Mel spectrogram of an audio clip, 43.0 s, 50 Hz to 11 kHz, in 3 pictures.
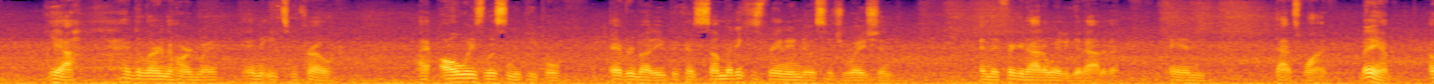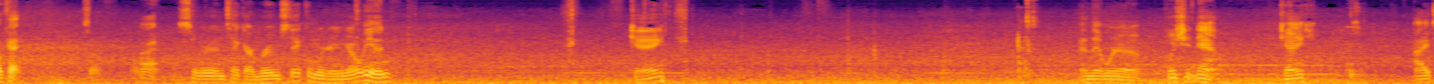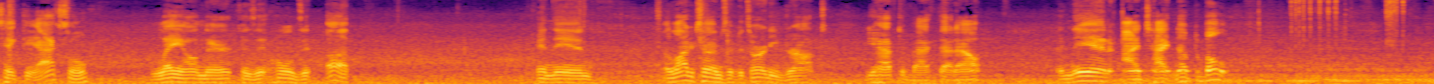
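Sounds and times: vehicle engine rumbling: 0.0s - 43.0s
ratchet wrench clicking: 41.2s - 42.8s.

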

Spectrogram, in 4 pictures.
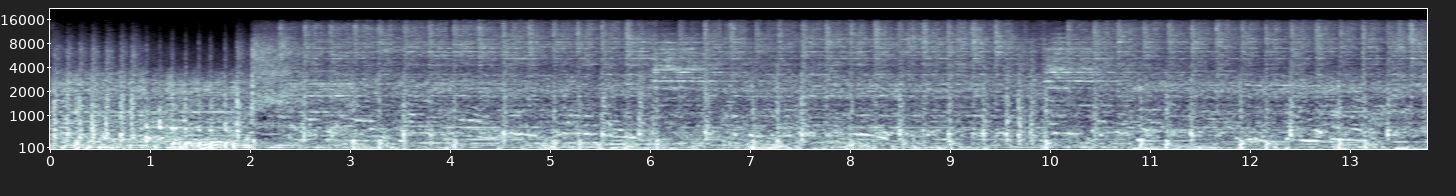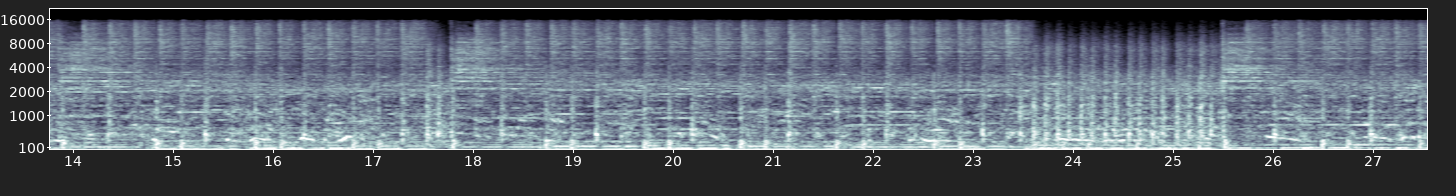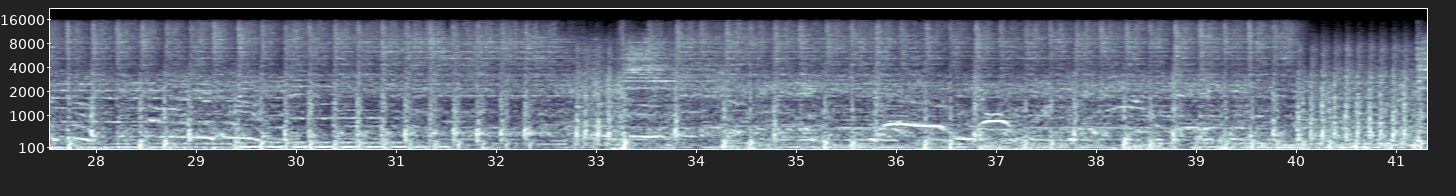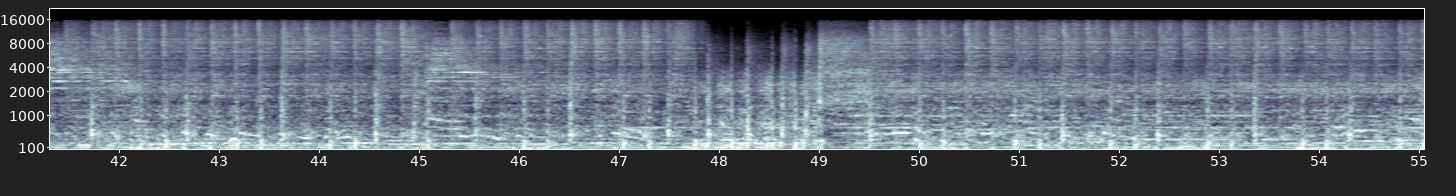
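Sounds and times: drum kit: 0.0s - 55.0s
electric guitar: 0.0s - 55.0s
punk band playing live: 0.0s - 55.0s.

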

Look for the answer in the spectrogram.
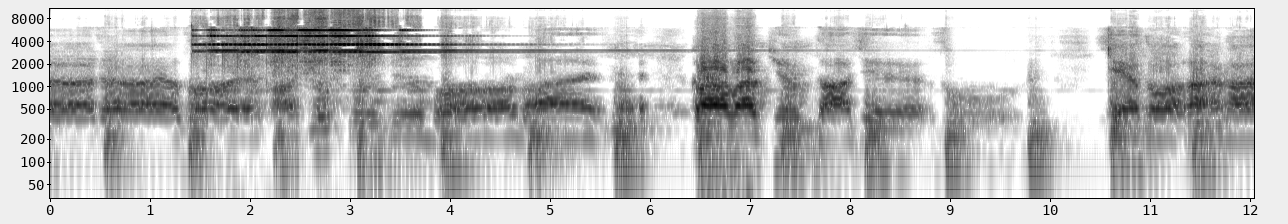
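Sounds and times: man chanting: 0.0s - 9.8s, 10.6s - 12.0s
hand bell ringing: 1.4s - 6.8s.

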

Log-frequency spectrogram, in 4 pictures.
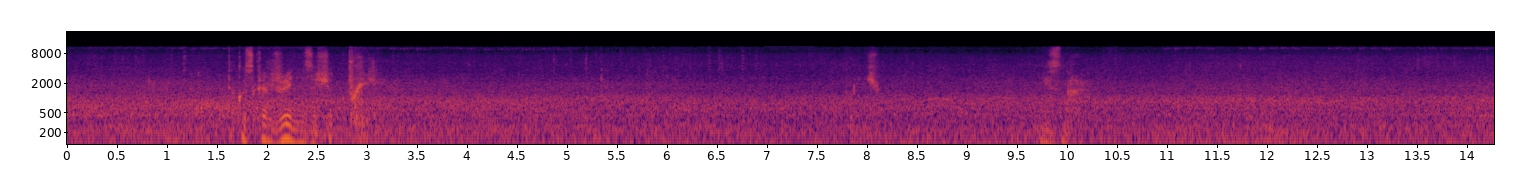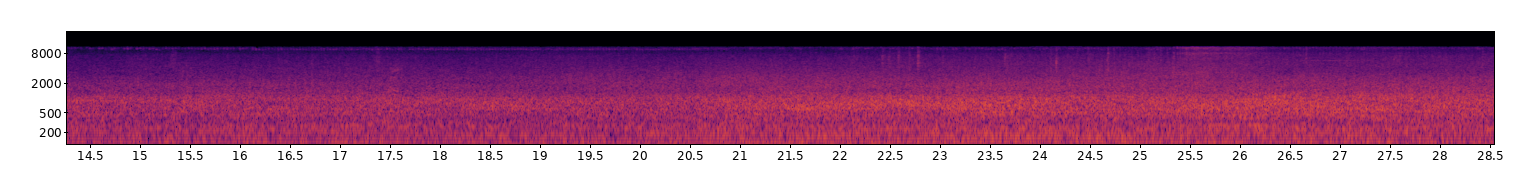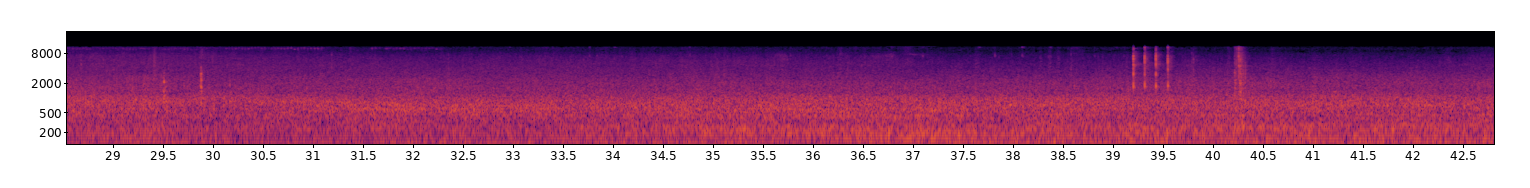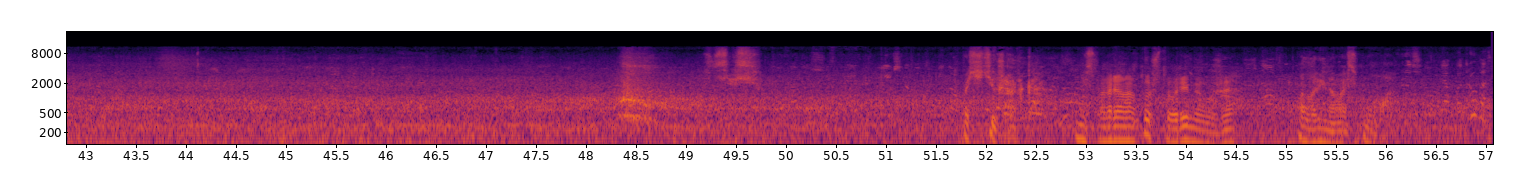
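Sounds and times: bicycle tyres rolling: 0.0s - 2.2s, 3.4s - 9.6s, 10.3s - 49.0s
quick clicks: 39.2s - 40.4s.

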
